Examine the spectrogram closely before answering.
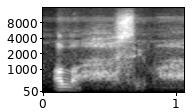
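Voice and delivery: breathless whispered astagfirullah; whispered prayer. Real, not acted. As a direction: whisper it in fear. (bisikan doa ketakutan)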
